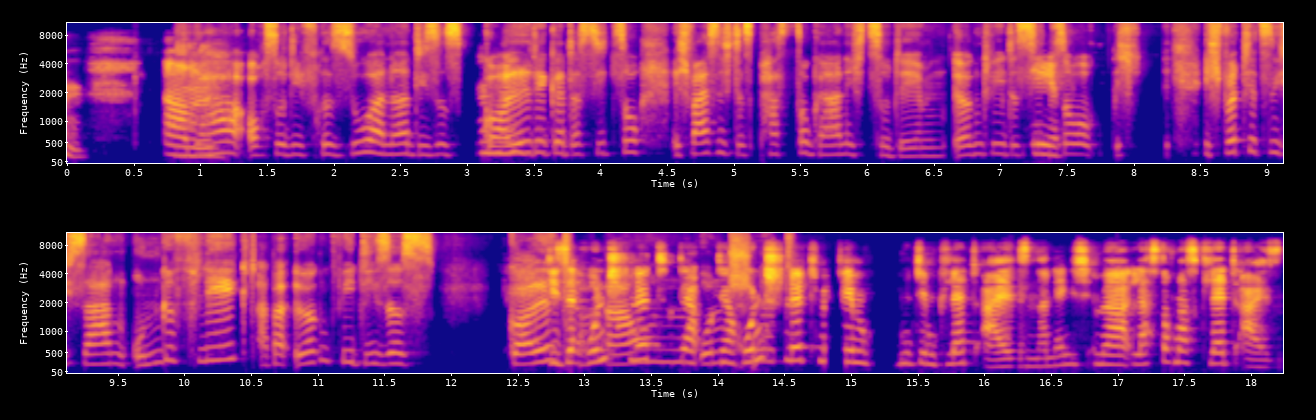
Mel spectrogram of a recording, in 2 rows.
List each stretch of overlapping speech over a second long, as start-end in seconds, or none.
12.8-14.6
